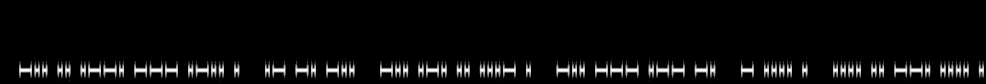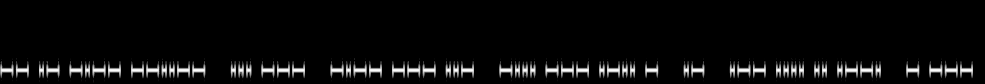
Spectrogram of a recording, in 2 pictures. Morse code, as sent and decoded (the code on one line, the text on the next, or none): -.. .. .--. --- .-.. / .- -. -.. / -.. .-. .. ...- . / -.. --- .-- -. / - .... / .... .. --. .... .-- .- -.-- --..-- / ... --- / -.-- --- ..- / -... --- .-.. - / .- / .-- .... .. .--. / - ---
DIPOLE AND DRIVE DOWN THE HIGHWAY, SO YOU BOLT A WHIP TO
